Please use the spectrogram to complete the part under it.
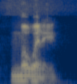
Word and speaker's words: Mawhiney: But Mawhiney.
